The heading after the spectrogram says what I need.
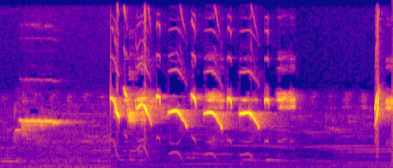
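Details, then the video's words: Sunbird training song: a thin sustained whistle, then a fast string of high swooping chirps, a short gap and a final burst. "MASTERAN KOLIBRI WULUNG, NYRECEKT NEMBAK, NGEROL BURUNG LANGSUNG GACOR"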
